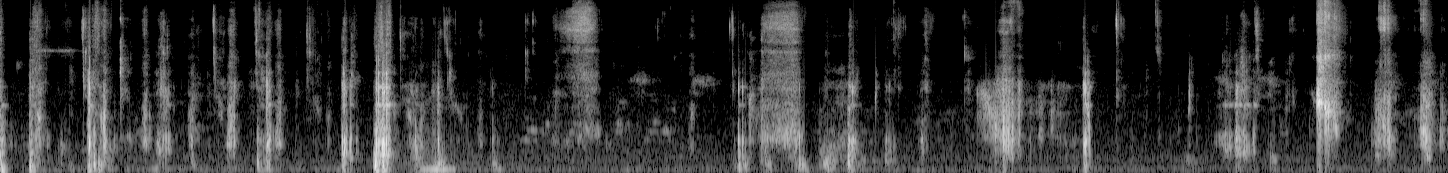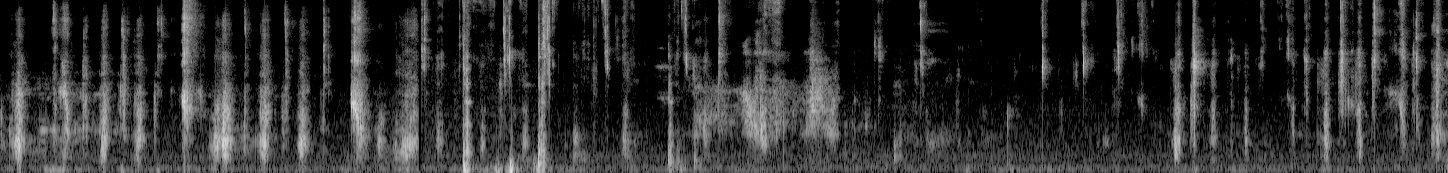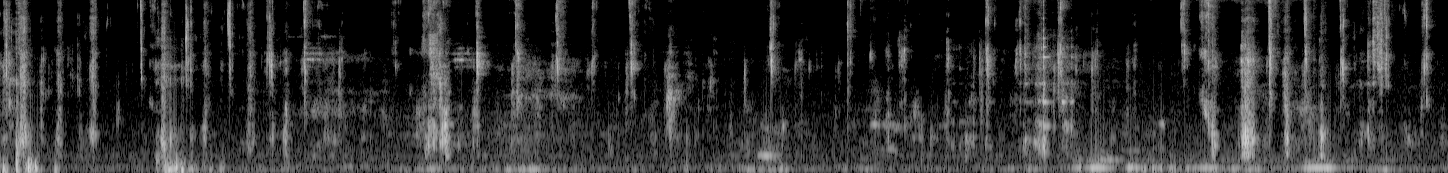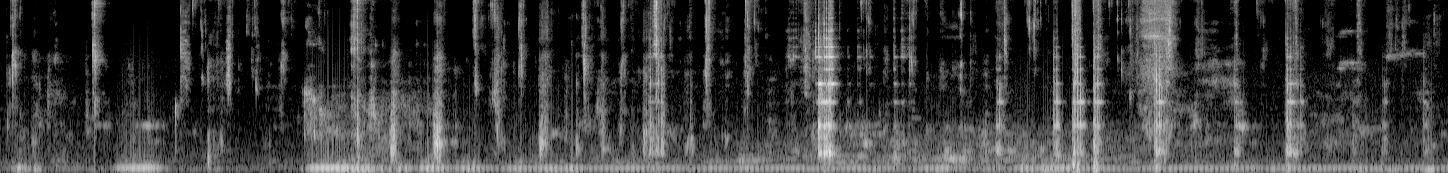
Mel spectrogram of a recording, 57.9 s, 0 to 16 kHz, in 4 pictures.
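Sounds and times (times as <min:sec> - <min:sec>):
person chewing food: 0:00.0 - 0:57.9
wet mouth sounds: 0:38.8 - 0:57.9.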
